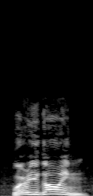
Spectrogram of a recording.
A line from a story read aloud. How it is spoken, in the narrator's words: Peter shouted through the window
